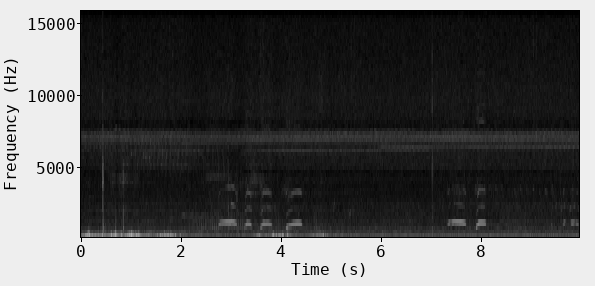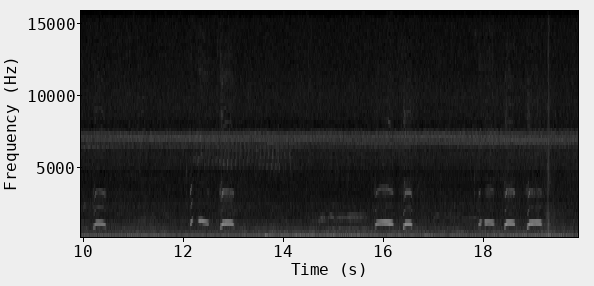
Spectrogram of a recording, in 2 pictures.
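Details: Baby macaque seeking a hug, repeating short, bent, whistled cries in clusters of two or three throughout, with heavy low bumping noise at the start and a faint constant high tone.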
